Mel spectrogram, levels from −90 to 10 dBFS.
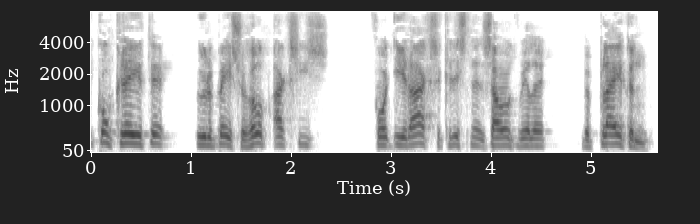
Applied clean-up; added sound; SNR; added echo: neural mask model Resemble Enhance denoiser.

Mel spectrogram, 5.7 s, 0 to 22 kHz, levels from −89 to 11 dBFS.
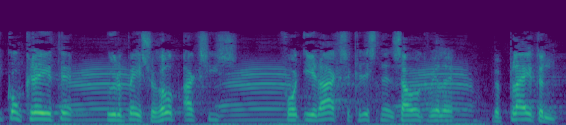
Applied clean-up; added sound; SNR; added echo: none; Livestock, farm animals, working animals; 13 dB; none.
